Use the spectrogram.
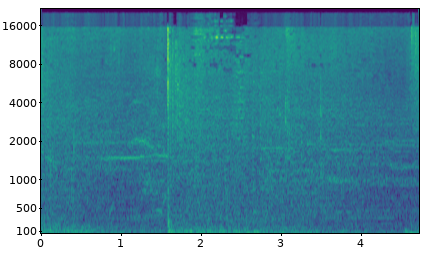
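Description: An explosive Confringo spell bursts in Hogwarts Legacy, a sharp blast near the start followed by rumbling game sounds and another crack at the end, loud and close.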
